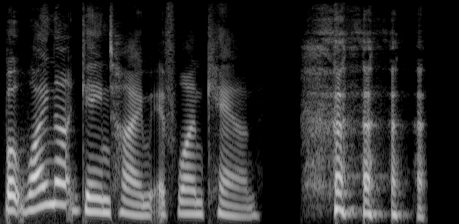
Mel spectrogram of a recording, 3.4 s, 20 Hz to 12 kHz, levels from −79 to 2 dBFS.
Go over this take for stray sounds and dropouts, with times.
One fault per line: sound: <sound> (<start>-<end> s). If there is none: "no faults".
sound: laugh (2.3-3.2 s)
